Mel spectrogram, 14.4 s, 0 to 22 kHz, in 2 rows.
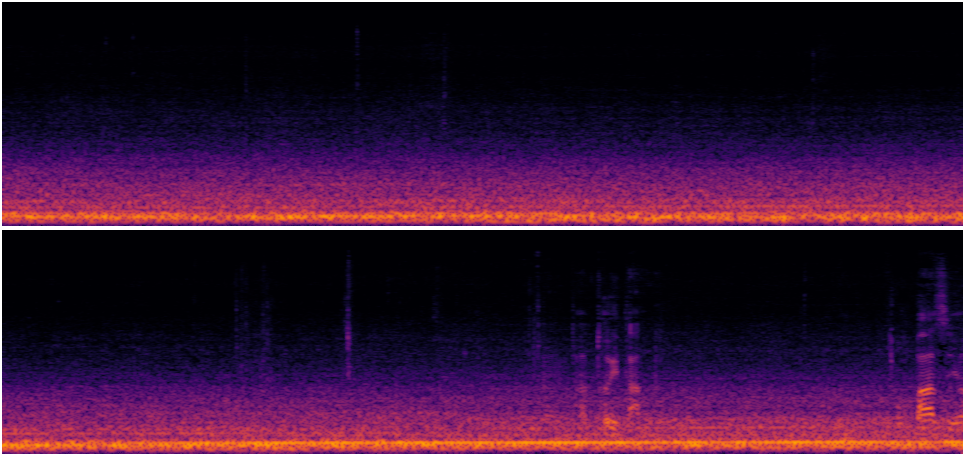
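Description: Engine drone and road noise inside the cabin of a 22-year-old van climbing a long freeway grade under load. The low hum steps slightly higher in pitch past the middle as the van slowly gathers speed again from about 80 km/h.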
